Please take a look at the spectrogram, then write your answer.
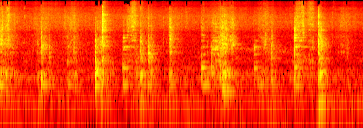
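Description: Egg fried rice with vegetables and scrambled egg being stirred and tossed in a pan, rhythmic scraping and clinking of a spatula against metal over a soft sizzle.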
